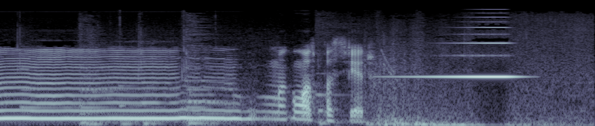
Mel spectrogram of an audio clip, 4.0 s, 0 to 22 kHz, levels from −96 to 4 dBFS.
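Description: A microphone picked up the loudspeaker it was feeding, and at 1.8 kHz the loop gain rose above one, causing loudspeaker feedback squeal from 2.49 to 3.61 s. A single tone swells over roughly three quarters of a second into a squeal around 10 dB louder than the audio.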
